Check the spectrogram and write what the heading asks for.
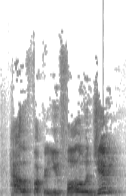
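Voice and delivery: put-on furious yelling. Retelling a four-player game, yelling at a lost teammate: retelling screaming at a teammate. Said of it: "I'm screaming at the other Jimmy".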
